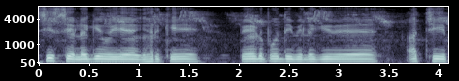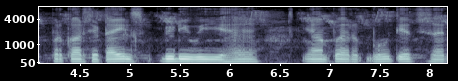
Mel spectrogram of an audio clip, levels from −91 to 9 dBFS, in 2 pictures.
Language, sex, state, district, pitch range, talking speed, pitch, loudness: Hindi, male, Rajasthan, Bikaner, 115-120 Hz, 175 wpm, 115 Hz, -16 LUFS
